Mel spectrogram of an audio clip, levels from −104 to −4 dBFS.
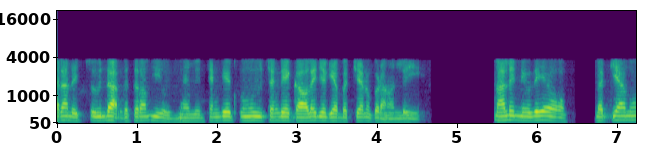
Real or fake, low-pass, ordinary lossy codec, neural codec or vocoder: fake; 3.6 kHz; none; codec, 24 kHz, 0.9 kbps, WavTokenizer, medium speech release version 2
